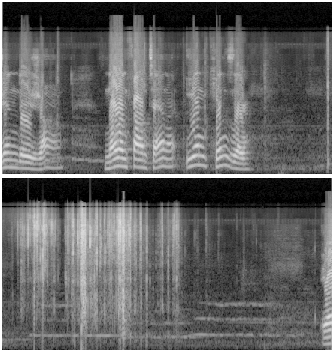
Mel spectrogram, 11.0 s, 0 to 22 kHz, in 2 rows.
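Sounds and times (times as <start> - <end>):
foil wrapper tearing and crinkling: 5.6 - 8.6.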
